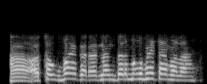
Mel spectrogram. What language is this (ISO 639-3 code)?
mar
